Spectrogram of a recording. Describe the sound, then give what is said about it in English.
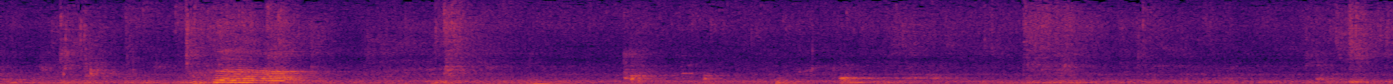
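Steady running water from a tap as dishes are washed, with a few light clinks of plates. A short bit of indistinct voice comes through near the start. “Doing the dishes.”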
